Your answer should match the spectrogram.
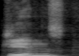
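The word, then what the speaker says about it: djinn: The land of Shapir may be plagued with elementals and jins pronounced gins, but this city will ever stand as long as there are heroes such as yourself.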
